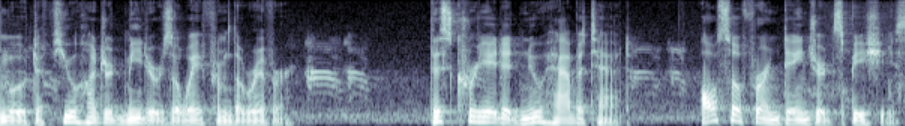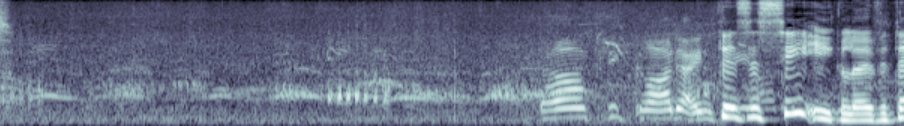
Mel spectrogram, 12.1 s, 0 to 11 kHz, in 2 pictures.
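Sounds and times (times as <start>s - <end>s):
distant wild birds calling: 1.7s - 2.8s, 3.9s - 12.0s.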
